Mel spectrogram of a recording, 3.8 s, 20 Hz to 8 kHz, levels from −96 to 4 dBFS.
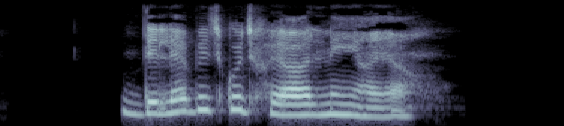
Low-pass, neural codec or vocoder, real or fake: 7.2 kHz; none; real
